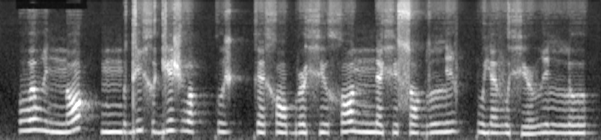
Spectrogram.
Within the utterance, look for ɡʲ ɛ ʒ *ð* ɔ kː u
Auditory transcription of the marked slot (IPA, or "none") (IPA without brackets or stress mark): ð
